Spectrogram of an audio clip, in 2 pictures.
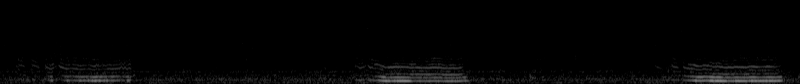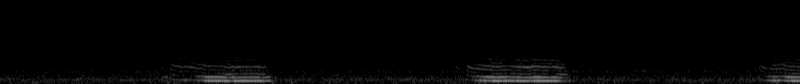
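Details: Cat snoring: soft, humming snores in a steady rhythm, about 20 a minute, with quiet pauses between them; low room noise.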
